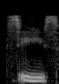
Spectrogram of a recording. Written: Sees

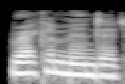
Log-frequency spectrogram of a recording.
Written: Recommended

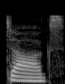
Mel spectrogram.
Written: Dogs

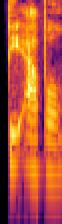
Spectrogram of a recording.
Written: The apple

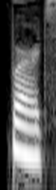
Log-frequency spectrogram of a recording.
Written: Birds

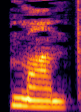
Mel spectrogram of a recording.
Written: Month

